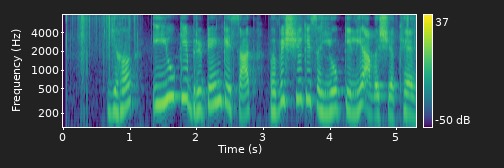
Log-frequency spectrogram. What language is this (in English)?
Hindi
